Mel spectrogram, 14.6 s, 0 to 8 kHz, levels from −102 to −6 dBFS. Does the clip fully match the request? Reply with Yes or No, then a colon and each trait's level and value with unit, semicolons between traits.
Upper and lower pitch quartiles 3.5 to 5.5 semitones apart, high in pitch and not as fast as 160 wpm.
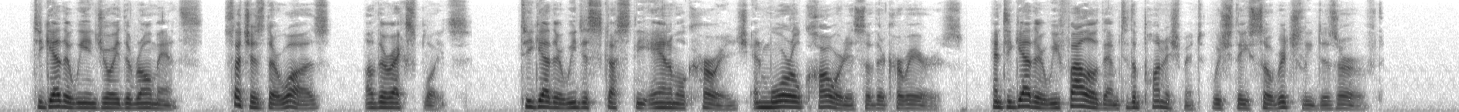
No: average, 4.0 semitones; low, 120 Hz; average, 150 wpm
